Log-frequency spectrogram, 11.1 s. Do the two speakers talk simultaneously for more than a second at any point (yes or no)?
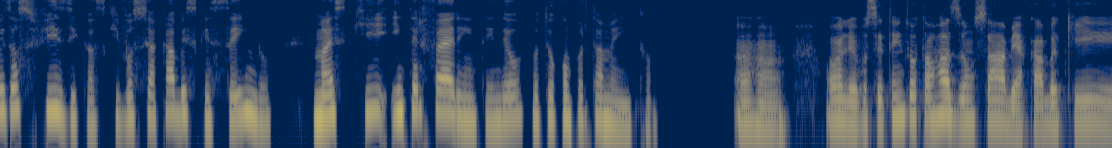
no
